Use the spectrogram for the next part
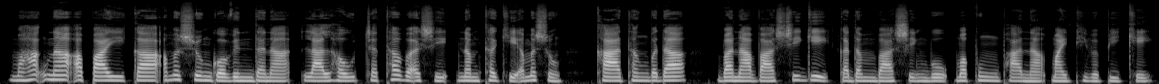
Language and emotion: Manipuri, neutral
